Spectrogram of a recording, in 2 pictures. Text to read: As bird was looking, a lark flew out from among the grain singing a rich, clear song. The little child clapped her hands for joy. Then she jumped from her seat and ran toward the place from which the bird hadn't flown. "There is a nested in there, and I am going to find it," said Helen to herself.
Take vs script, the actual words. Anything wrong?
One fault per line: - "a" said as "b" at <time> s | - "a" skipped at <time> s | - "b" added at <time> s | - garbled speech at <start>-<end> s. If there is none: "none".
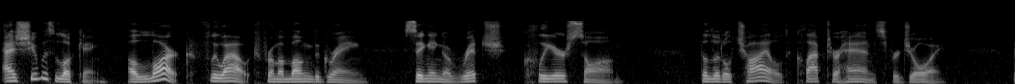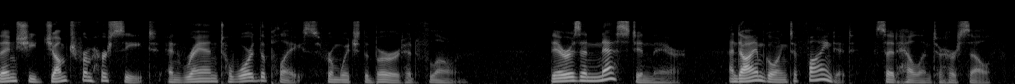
- "bird" said as "she" at 0.2 s
- "hadn't" said as "had" at 14.2 s
- "nested" said as "nest" at 16.0 s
